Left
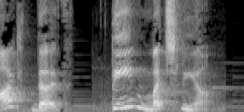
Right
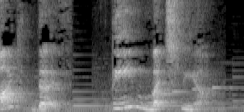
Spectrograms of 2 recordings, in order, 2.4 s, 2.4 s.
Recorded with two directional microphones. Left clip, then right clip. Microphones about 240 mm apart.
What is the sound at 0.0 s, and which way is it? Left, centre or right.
Music, left.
